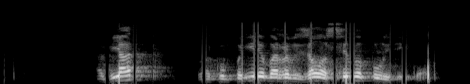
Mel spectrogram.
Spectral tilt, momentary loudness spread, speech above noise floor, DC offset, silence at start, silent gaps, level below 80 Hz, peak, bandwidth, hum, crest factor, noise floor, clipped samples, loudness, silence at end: -7 dB/octave; 13 LU; over 74 dB; under 0.1%; 1 s; 1.78-1.97 s; -52 dBFS; 0 dBFS; 7.2 kHz; none; 18 dB; under -90 dBFS; under 0.1%; -17 LUFS; 0.45 s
